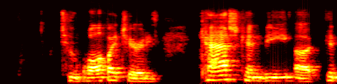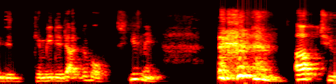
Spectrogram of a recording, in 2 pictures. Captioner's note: coughs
